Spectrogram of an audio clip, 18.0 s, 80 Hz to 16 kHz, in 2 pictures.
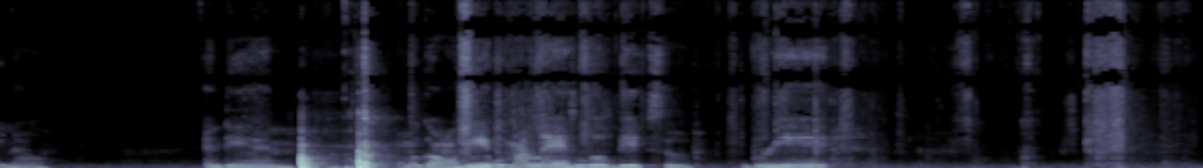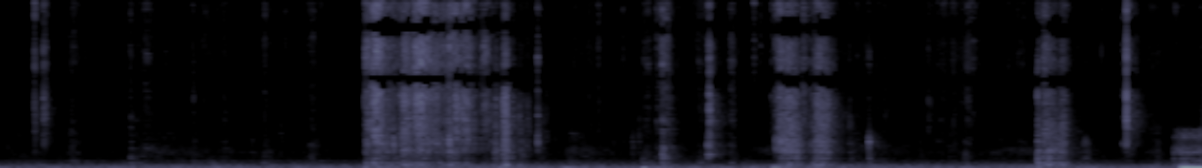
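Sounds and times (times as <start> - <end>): dough rustling in a bowl: 3.2 - 17.4.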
